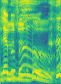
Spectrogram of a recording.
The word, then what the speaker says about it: Laboulaye: If you're in America, you can say Laboulaye.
